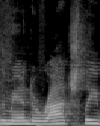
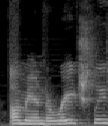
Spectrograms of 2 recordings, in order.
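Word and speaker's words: Amanda Rach Lee: for mispronouncing her name i thought it was amanda ratchli but i've come to know that it is amanda rachel so sorry for mispronouncing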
